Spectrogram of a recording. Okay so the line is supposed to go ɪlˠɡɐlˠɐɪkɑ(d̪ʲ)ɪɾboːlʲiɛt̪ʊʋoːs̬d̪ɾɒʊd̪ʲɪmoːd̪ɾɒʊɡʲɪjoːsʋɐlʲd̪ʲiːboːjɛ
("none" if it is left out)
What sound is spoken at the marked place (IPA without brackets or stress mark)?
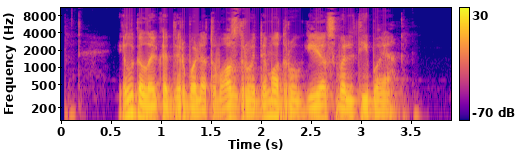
d̪ʲ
